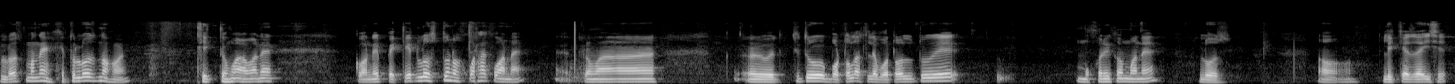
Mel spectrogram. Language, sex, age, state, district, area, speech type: Assamese, male, 30-45, Assam, Jorhat, urban, spontaneous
